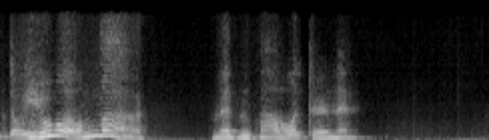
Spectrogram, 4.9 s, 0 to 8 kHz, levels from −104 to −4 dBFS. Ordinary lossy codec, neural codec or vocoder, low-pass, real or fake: AAC, 32 kbps; codec, 16 kHz, 0.5 kbps, X-Codec, HuBERT features, trained on general audio; 7.2 kHz; fake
